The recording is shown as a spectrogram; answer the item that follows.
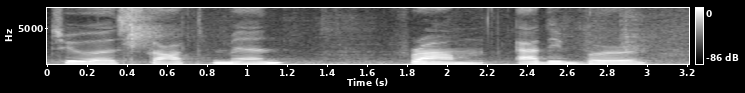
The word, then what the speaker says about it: Edinburgh: You'll add a schwa at the end. Everybody, Edinburgh.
